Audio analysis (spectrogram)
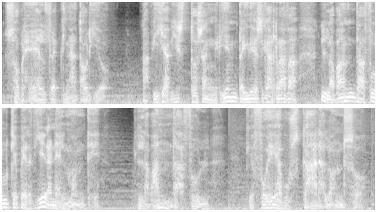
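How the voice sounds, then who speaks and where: Male narrator, very low voice, solemn and suspenseful gothic storytelling with weighty pauses, prominent music underneath. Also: a bit bright. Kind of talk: dramatic horror story narration.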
